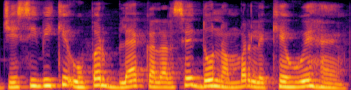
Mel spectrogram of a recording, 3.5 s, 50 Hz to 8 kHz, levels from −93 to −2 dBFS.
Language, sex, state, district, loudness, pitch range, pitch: Hindi, male, Uttar Pradesh, Lalitpur, -14 LUFS, 155-195 Hz, 170 Hz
